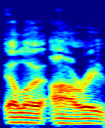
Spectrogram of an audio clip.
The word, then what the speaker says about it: lore: So, you pronounce L O R E the same as L A W.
